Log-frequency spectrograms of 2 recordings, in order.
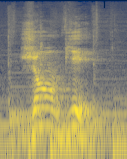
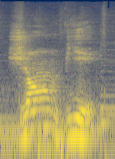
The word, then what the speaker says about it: janvier: Janvier. En. Janvier. El sonido en de enfant. Vier, sonido E.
